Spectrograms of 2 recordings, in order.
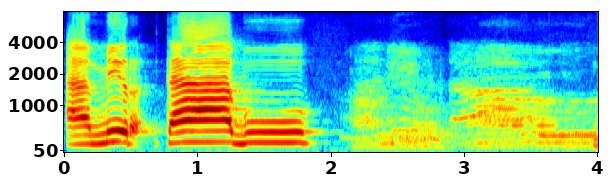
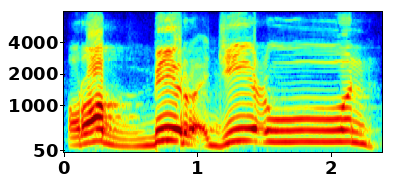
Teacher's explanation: So when the kasra and the ra sakin are in separate words, then the ra sakin will also be read full mouth.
